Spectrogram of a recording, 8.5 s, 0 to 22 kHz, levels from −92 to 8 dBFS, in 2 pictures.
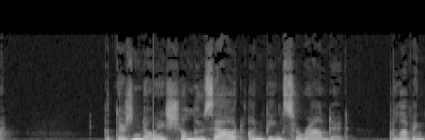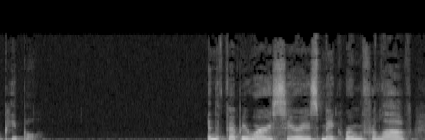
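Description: Speech with audio missing between chunks: skips at 1.54 s (between "but there's no" and "she'll lose out on"), 3.94 s (after "out on being surrounded") and 6.34 s each lose about a tenth of a second, joined without silence at strictly regular spacing, likely a recorder working in 2.5 s chunks, unlike random dropouts.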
